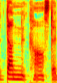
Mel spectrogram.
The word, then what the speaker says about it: Doncaster: So in the UK, we've had Doncaster transformed to Duncaster, D-U-N. – That is how it's pronounced, to be fair.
